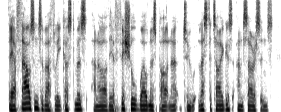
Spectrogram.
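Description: On a very clean recording with a silent background and a dry, close sound with no echo, a man speaks in a plain, everyday voice at medium pitch, keeping a moderate pace and fairly even intonation. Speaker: podcast host. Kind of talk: casual chat.

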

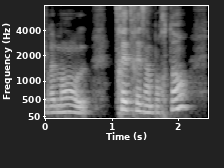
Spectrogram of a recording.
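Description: Speaking at a fairly slow pace with lively intonation, a woman has an ordinary speaking voice, captured in a very clean recording with a silent background. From northern France (Nord, Lille). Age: 60s. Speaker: feminist activist, former family planning association co-president. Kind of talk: interview.

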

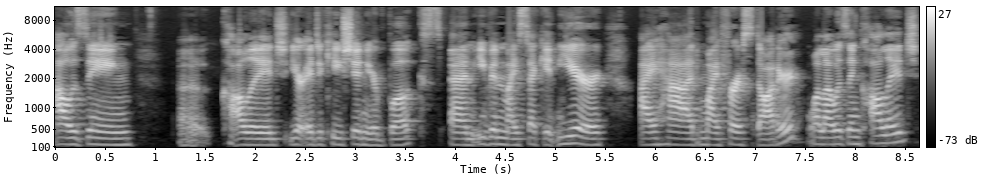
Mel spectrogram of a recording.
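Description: A woman with a very deep, low pitch and monotone, flat intonation, fairly slow pace and very even loudness, on a very clean recording with a silent background. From Hawaii, Maui. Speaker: real estate investor. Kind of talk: interview.

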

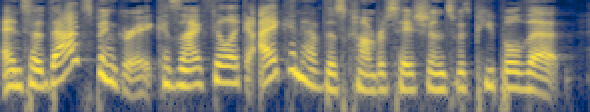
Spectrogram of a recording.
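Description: This woman has a plain, everyday voice at a medium pitch. Her intonation is lively, and the background is quiet. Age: 40s. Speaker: writer and podcaster. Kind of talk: casual interview chat.

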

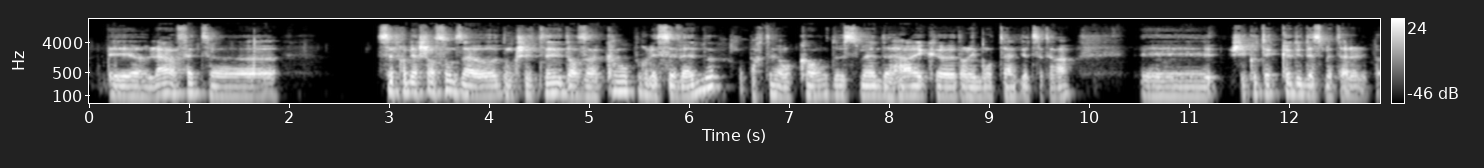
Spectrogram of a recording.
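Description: Somewhat breathy and fairly low-pitched, a man talks at a very slow pace with fairly even intonation. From Belgium, Brussels. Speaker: former music reviewer. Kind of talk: casual chat.

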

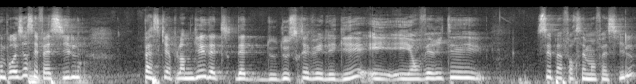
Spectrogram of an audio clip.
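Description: With ordinary pitch variation, this woman talks in a fairly high voice. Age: 30s. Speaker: corporate employee. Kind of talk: panel discussion. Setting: dinner debate with audience. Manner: halting.

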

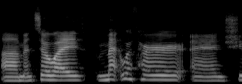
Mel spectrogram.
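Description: In a very clean recording with a silent background, a woman with a Canadian accent speaks in a bright, sharp tone and a flat, monotone delivery. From Toronto, Canada. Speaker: history graduate student and researcher. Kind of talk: casual interview. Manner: halting, many filler words.

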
